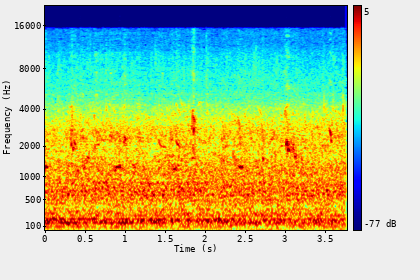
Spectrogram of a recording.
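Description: Crippled broiler chickens in a crowded farm shed, with faint, scattered clucks and chirps rising above a steady, dense background hum of the flock.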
